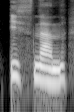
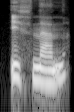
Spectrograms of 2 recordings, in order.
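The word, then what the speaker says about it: اثنان: C'est assez distinctif, ça se prononce ithnan. Faites attention au début du mot, c'est un son très doux, presque comme un souffle. On le redit, ithnan.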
